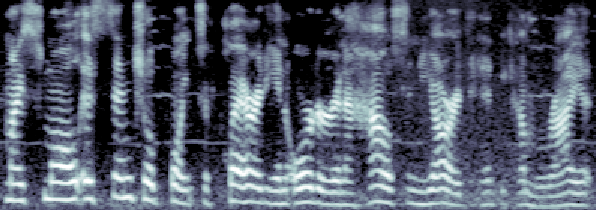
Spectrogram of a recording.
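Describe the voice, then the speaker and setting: A woman's voice: on the low side, moderate pace, a bit bright, a little hiss or hum, lightly acted, poor audio. A woman playing an anxious, stubborn, distrustful mother in a scripted radio play. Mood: determined, sad. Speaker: actor in a college radio play. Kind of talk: scripted radio drama acting.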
